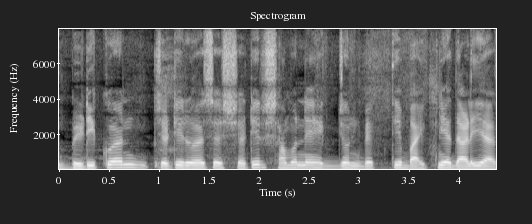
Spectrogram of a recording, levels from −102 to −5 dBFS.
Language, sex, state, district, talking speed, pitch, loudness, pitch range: Bengali, male, Assam, Hailakandi, 150 wpm, 145 Hz, -18 LUFS, 130-155 Hz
